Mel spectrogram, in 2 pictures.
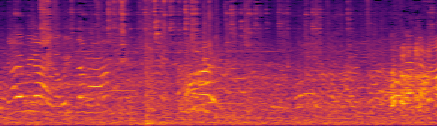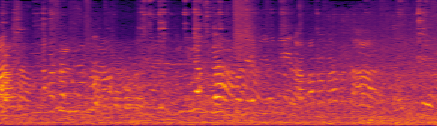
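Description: A crowd chatters around close by.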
